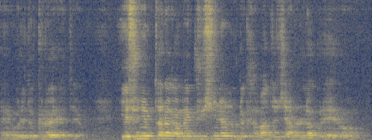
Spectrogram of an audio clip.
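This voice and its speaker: A man preaching a sermon as pastor of a church, emphatic, breaking into shouted commands. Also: high-pitched, racing, gravelly, echoey room, recorded from a distance.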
